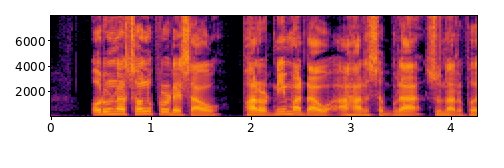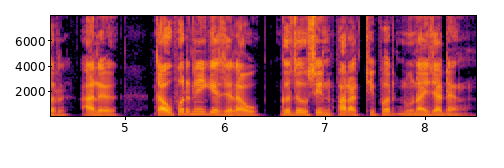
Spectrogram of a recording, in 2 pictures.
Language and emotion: Bodo, neutral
